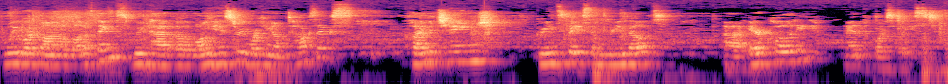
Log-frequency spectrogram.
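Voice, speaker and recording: A soft-voiced woman from Canada, a waste campaigner giving a public talk, chatty and eager. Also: medium pitch, moderate pace, background noise. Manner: chatty, eager, laughs often. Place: event hall. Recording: very echoey hall from far off.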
